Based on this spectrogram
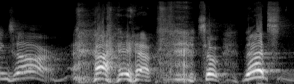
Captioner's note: laughs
